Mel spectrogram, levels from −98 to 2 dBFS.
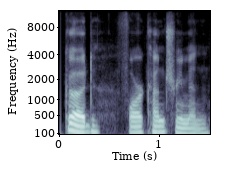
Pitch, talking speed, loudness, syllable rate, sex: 115 Hz, 120 wpm, -17 LUFS, 3.9 syllables/s, male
